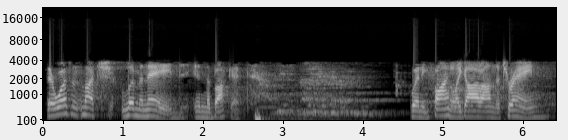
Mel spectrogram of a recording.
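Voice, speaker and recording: Older female storyteller, animated and engaging with kids, tinny phone-like audio with a long reverb. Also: lowish voice, a little slow, soft background music. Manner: animated, expressive, asks listeners questions. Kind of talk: children's storytelling.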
